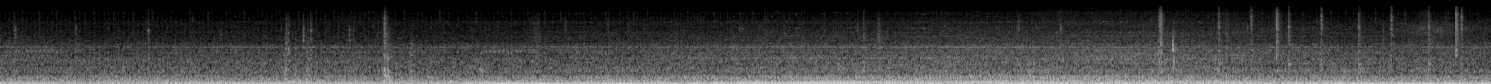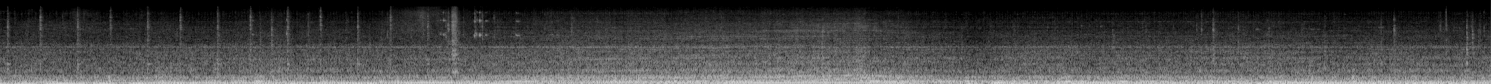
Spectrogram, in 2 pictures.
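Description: Engine and road noise from inside an off-road 4x4 driving on a dirt track. A steady low drone shifts up and down in pitch with the throttle, and loose rattles and knocks from the cab come through over bumps in the middle stretch.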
